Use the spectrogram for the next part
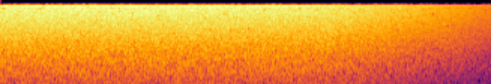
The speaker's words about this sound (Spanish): Mi papá no estaba en casa. Se encendió sola la televisión en estática.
